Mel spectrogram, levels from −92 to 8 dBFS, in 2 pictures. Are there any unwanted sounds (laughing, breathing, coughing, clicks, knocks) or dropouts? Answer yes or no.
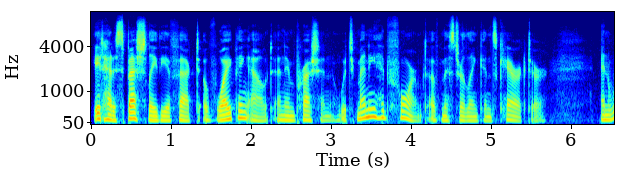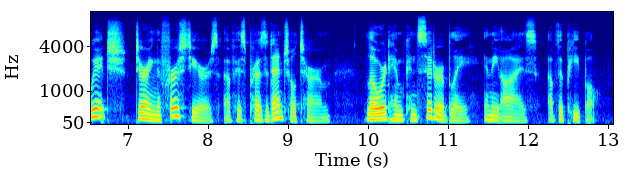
no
